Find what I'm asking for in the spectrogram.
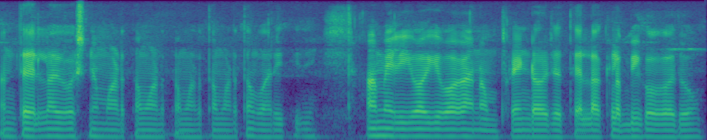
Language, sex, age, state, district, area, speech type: Kannada, male, 18-30, Karnataka, Chitradurga, rural, spontaneous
